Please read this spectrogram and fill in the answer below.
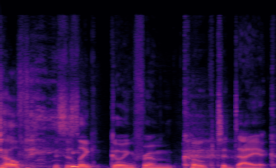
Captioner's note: chuckle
